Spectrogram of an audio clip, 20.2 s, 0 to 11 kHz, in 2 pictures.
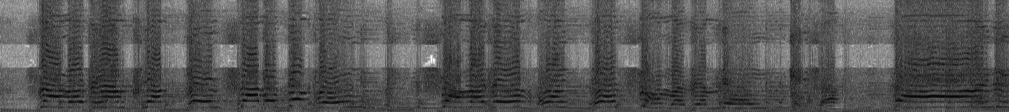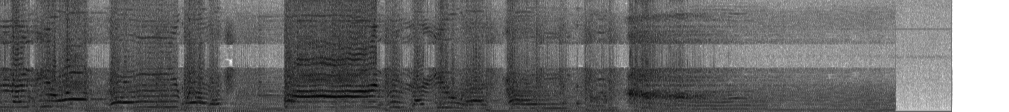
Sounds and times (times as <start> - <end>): Music: 0.0 - 19.1.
